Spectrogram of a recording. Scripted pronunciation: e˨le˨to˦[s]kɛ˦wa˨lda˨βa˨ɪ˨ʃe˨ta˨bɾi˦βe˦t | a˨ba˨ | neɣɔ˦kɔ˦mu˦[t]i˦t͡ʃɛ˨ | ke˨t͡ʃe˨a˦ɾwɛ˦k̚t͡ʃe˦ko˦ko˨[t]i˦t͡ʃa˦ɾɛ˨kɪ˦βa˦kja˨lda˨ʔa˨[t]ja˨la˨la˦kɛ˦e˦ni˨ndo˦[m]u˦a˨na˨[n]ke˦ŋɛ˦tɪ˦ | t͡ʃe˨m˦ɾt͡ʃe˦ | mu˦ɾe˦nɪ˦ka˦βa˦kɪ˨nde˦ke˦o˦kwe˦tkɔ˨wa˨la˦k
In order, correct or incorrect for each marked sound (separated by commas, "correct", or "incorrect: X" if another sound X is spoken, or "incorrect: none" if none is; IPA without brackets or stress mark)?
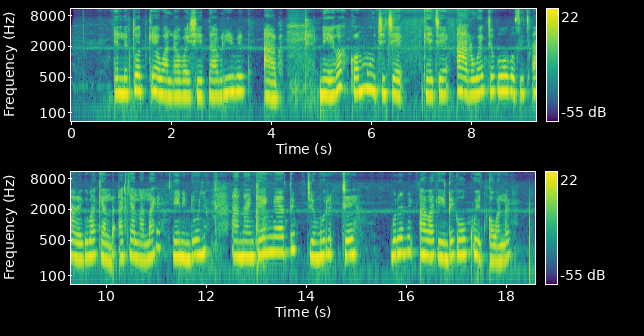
incorrect: t, incorrect: t͡ʃ, incorrect: s, incorrect: k, incorrect: ɲ, incorrect: ŋ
